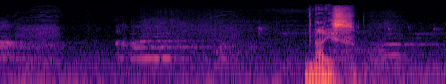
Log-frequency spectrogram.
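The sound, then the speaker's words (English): Geese honk in scattered, wavering calls across several seconds as they fly in toward a yard, then a sudden loud, harsh burst of sound cuts in near the end before the faint honking resumes. “I hear some geese. Here they come.”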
